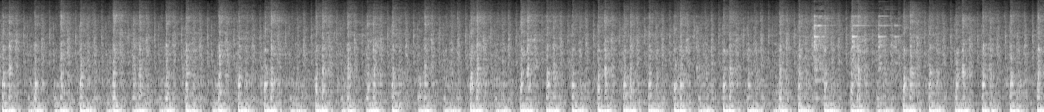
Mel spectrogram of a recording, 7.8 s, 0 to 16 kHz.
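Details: 1936 John Deere Model A two-cylinder, first start after sitting three years, choke on. It has new plugs and cap and sanded points; the carburetor is not rebuilt and the owner suspects a sticking float. A slow, heavy putt at about 2.5 beats a second pulses unevenly: rough idle needing adjustment.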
